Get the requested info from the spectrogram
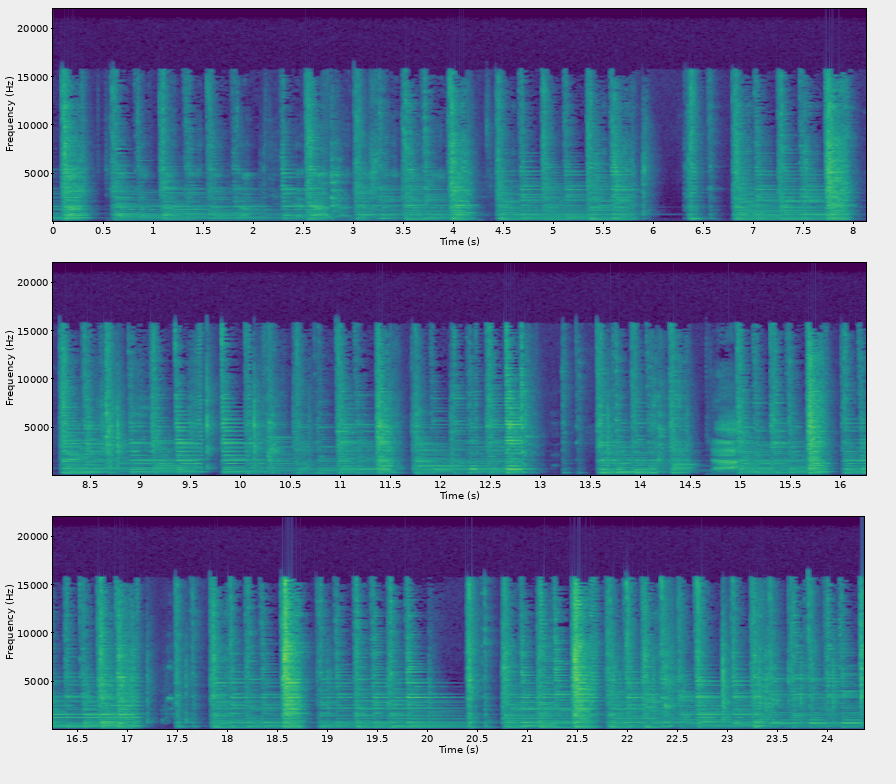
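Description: Nylon-string acoustic-electric guitar strummed in a syncopated down-up pattern through the chords E major, G-sharp minor and F-sharp major. Crisp accented strums ring on between them, with a few short breaks between phrases.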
